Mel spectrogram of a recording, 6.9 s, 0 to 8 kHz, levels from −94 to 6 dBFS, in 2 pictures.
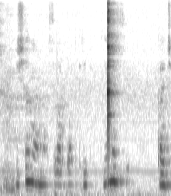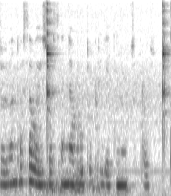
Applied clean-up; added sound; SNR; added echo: none; Chink, clink; -3 dB; none.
